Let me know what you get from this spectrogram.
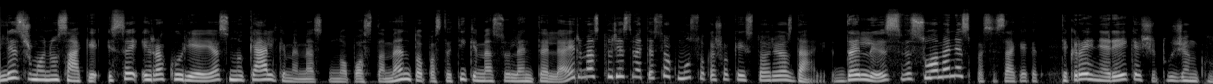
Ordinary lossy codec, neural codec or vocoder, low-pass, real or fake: AAC, 96 kbps; none; 14.4 kHz; real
